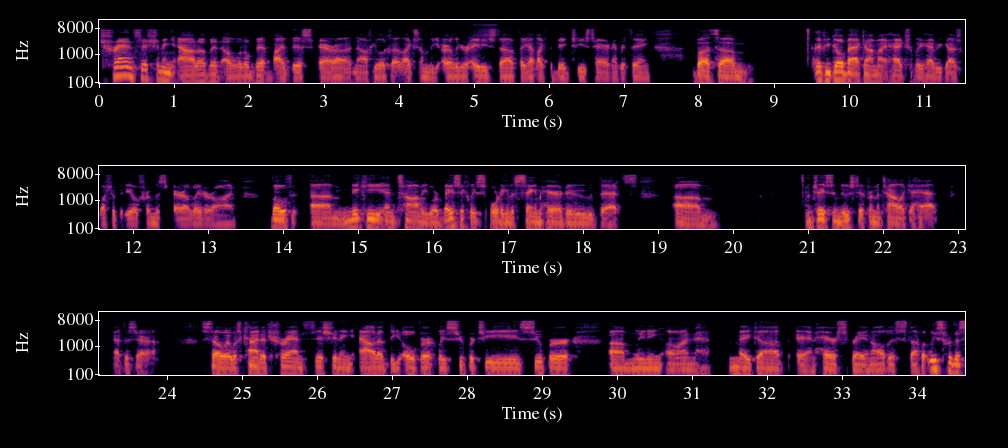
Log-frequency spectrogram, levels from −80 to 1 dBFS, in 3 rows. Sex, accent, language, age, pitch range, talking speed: male, American, English, 30-49, 80-100 Hz, 175 wpm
